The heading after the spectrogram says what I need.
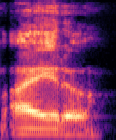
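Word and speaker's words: iaido: Is it pronounced Aido? Wait, how is it spelled? I-A-I-D-O. Oh, Aido.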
